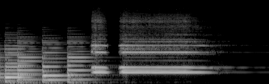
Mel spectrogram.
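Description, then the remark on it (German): A train sounds its whistle at the busy Barmbek station in Hamburg, where trains come and go every minute: a quick series of short tonal blasts, then one long, loud held note that slowly fades out. No voices. “Die Züge fahren im Minutentakt ein und aus, geballte Menschenmengen drängeln sich in die einfahrenden Züge”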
